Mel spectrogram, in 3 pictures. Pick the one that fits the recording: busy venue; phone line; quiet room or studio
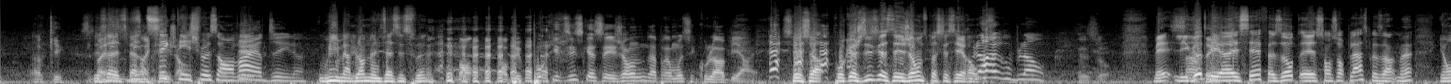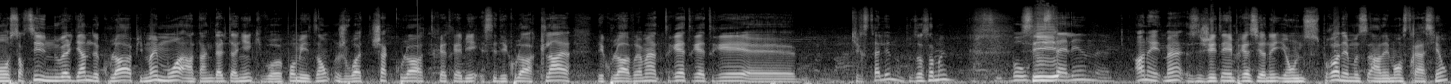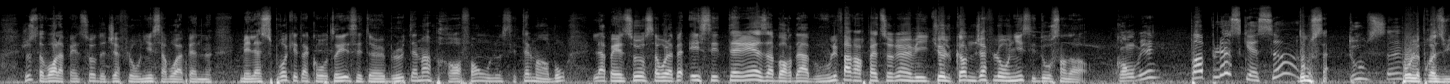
busy venue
